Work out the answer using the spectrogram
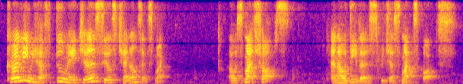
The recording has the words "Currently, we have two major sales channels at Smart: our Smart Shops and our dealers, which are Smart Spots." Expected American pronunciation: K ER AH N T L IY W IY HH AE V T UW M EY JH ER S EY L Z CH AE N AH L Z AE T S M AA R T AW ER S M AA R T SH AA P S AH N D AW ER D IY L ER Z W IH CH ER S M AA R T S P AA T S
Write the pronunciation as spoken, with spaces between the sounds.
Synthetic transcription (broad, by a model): K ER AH N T L IY W IY HH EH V T UW M EY JH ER S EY L S CH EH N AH L S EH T S M AA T T AW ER S M AA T SH AA P S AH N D AW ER D IY L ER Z W IH CH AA S M AA T S P AA T S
